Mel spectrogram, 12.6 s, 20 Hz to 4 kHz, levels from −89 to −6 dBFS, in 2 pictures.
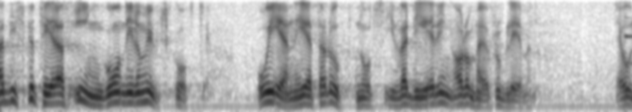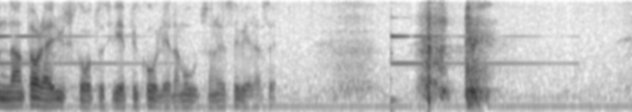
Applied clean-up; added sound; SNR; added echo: none; Harp; 18 dB; none.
